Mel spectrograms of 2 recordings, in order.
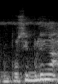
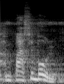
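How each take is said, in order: First: "Imposible" said the Tagalog way, im-po-SI-ble with a pure o; "Imposible" in Filipino, four even syllables; Filipino pronunciation. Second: "impossible" said the English way, im-PAS-i-bol; American vowels on "impossible"; "impossible" with English stress on the second syllable; English pronunciation. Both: Shown as a demonstration. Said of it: "Filipino vs English pronunciation".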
